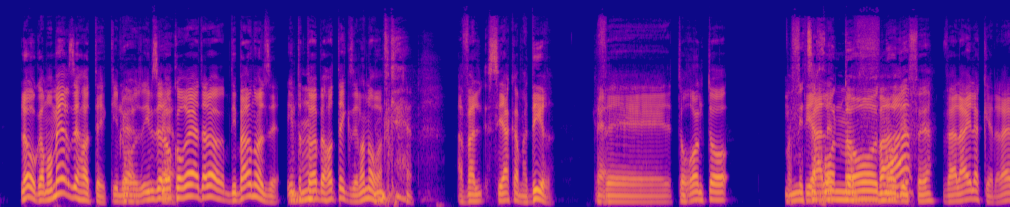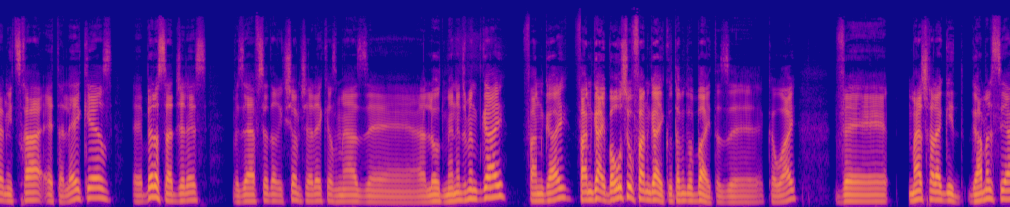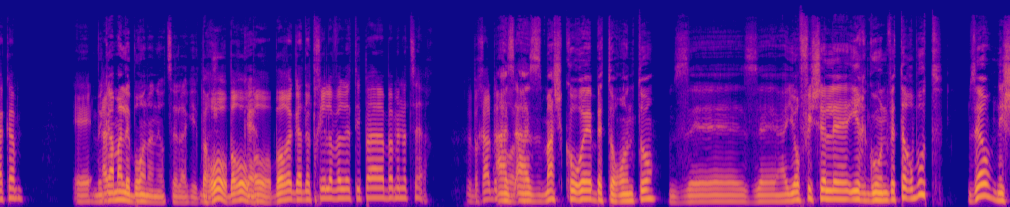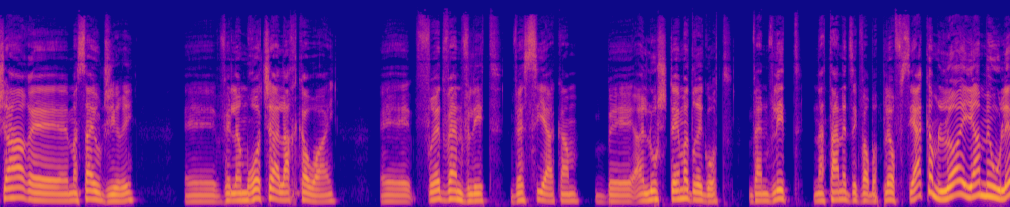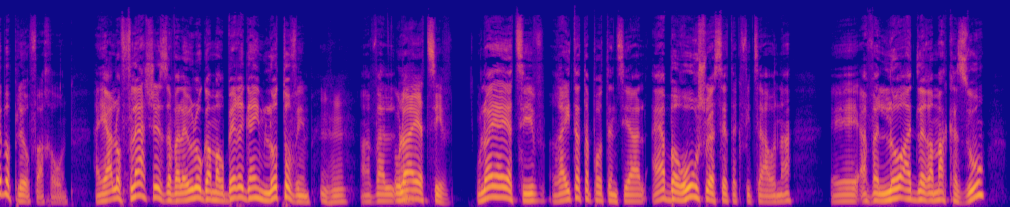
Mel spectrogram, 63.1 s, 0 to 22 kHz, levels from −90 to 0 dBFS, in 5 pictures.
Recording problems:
none

